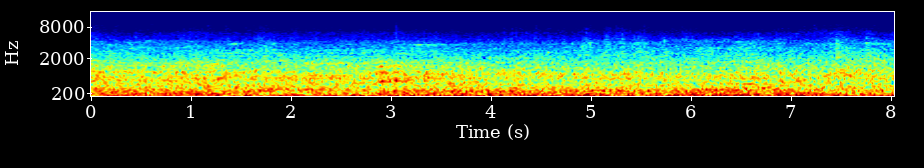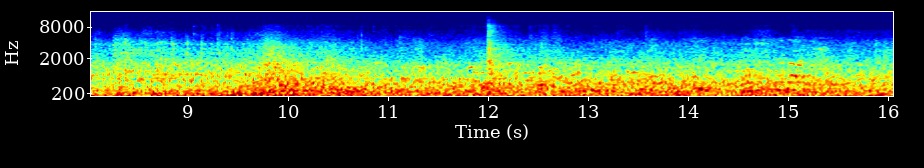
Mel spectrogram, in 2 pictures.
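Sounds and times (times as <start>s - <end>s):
faint murmur of voices: 0.0s - 16.0s
low indoor rumble: 0.0s - 16.0s.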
